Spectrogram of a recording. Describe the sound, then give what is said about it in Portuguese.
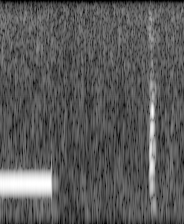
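An incoming call signals over a telephone line with one steady electronic tone of just under a second that stops abruptly, followed by quiet line hiss and a short, faint blip. “só um minutinho que o Luiz, no gestor, tá ligando pra mim”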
